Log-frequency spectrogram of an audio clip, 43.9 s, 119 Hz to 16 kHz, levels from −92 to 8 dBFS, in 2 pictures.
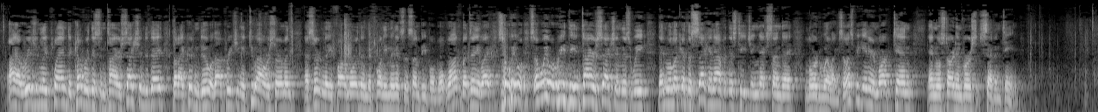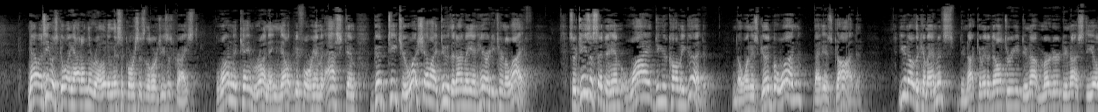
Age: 50-69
